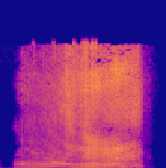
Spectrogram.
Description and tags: One of many recordings of me zipping up my jacket in a soundproofed room.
